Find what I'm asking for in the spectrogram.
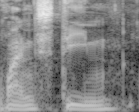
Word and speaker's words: Weinstein: Men jeg bliver simpelthen nødt til at stoppe det nu og sige, det udtales Weinstein.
